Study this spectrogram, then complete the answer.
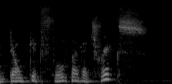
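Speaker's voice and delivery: ordinary delivery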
